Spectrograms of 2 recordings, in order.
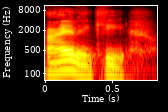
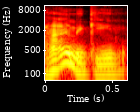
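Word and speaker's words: Heinicke: and i said taylor heineken you know i was able to remember his name because it rhymes with heineken but taylor heineke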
